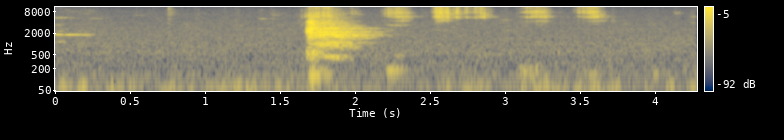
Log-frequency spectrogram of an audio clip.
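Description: A person drinking from a handheld cup: a short, noisy sip or breath about two seconds in, then a few faint, brief rattles.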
